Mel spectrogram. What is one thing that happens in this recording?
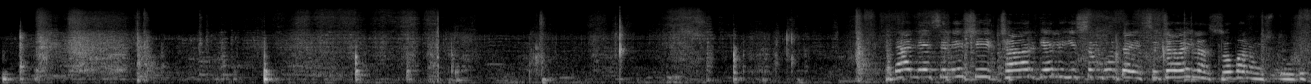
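A wooden rolling pin knocks and rolls on a wooden board.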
